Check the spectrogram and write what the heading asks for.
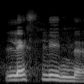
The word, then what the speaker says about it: Lesline: Je devrais dire Léline ou Lesline? Lesline.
